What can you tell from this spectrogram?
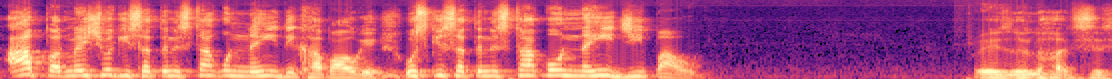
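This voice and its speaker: A male pastor preaching a sermon, lively with humorous asides and questions thrown to the congregation. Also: high voice. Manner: animated preaching with humorous asides and acted voices.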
